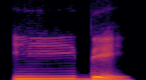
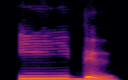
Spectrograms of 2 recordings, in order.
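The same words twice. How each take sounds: First: The final vowel matches the e in ideal. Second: The final vowel differs from the e in ideal. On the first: The speaker calls it right. "kata yang benar fonemnya adalah ide" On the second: The speaker calls it wrong. "bukan ide"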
